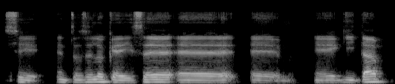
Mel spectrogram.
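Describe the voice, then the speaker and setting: A man from Spain co-teaching a live online Spanish lesson, talking quickly and chattily, mixing English and Spanish as he explains. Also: fairly low pitch, little pitch movement.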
